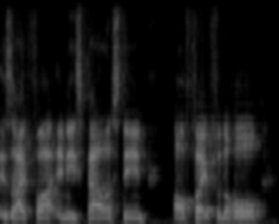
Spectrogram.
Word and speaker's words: Palestine: name of the town it's East Palestine not Stein you know Tammy President Biden announced this week that he will soon visit East Palestine for the first time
